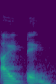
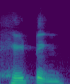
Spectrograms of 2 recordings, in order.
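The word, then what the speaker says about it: Heyting: iing algebras so iing the H is silent h e y t i n g but iting not hating okay so same thing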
